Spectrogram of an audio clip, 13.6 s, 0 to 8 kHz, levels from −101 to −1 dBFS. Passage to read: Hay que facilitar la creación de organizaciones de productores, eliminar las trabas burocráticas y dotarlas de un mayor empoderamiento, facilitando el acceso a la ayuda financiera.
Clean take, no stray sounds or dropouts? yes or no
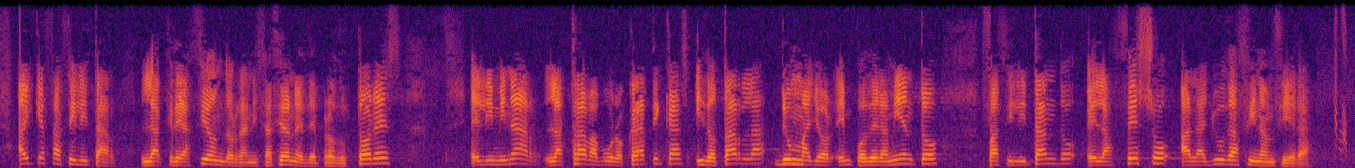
no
